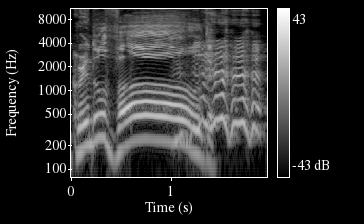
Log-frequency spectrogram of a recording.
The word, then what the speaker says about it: Grindelwald: Yes, Charlie, you pronounce it right, Grindelwald.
